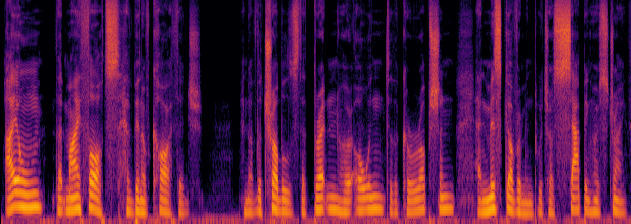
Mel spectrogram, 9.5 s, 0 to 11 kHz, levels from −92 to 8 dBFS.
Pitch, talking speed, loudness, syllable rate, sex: 130 Hz, 170 wpm, -20 LUFS, 4.8 syllables/s, male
